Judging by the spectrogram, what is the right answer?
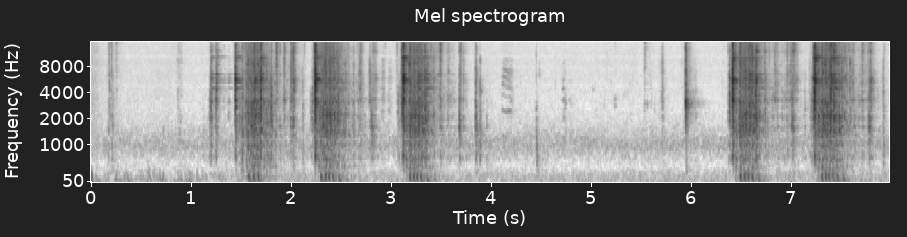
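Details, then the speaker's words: Small engine on a Razor scooter conversion, run outside after the fourth rebuild that day, done because the piston rings were found broken. It now has good compression: sharp two-stroke revs in short bursts, clean between them, firing crisply. Running normally. "this is the fourth time I've rebuilt this today but it's got compression you can even hear it loud and proud so let's get outside get it started"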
